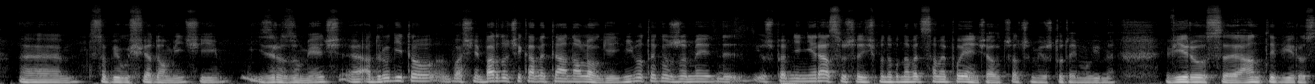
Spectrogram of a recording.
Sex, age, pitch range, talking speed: male, 40-59, 100-125 Hz, 160 wpm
